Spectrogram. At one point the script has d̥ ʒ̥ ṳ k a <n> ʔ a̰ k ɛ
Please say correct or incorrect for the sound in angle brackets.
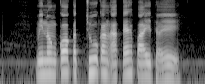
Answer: incorrect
